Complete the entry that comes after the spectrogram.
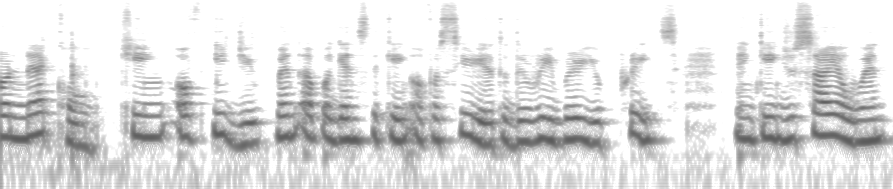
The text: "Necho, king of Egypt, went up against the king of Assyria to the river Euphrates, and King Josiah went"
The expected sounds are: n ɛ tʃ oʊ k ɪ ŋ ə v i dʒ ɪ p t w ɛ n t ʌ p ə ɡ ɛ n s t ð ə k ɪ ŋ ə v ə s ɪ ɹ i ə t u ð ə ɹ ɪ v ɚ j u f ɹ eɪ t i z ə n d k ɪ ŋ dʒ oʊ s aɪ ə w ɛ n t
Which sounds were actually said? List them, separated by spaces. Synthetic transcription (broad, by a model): n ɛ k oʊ k ɪ ŋ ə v i dʒ ɪ p t w ɛ n t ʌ p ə ɡ ɛ n s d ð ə k ɪ ŋ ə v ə s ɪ ɹ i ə t u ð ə ɹ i b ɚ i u p ɹ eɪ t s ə n k ɪ ŋ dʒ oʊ s aɪ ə w ɛ n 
